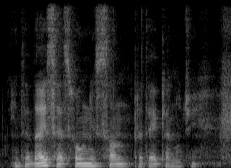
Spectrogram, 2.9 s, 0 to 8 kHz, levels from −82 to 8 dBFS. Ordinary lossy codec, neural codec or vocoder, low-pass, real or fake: none; none; none; real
